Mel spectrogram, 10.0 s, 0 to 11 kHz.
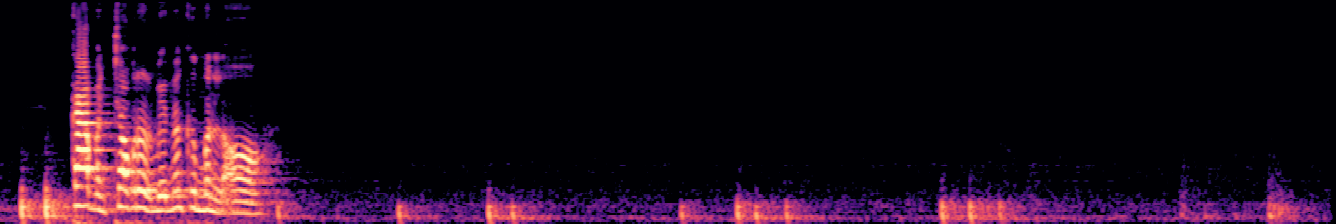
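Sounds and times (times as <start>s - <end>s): marker writing on whiteboard: 0.0s - 8.6s.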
